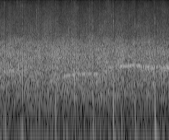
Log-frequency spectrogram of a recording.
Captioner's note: applause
